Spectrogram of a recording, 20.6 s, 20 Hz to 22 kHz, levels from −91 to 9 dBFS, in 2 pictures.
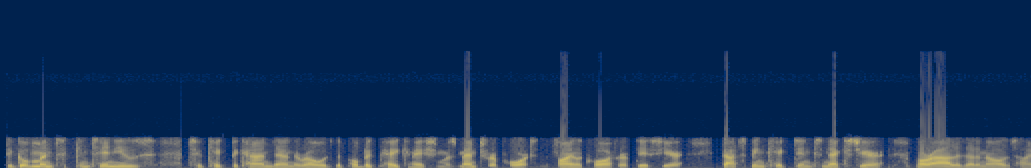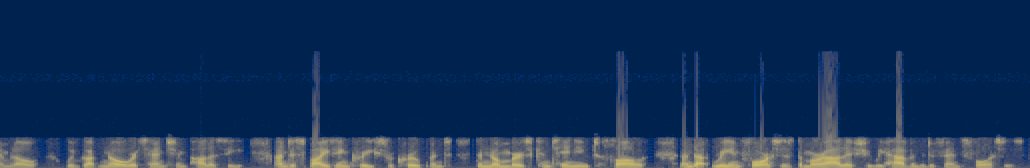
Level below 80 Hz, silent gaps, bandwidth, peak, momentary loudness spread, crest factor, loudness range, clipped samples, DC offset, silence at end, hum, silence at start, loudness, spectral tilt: -58 dBFS; none; 10 kHz; 0 dBFS; 11 LU; 18 dB; 4 LU; under 0.1%; under 0.1%; 0.1 s; none; 0.05 s; -18 LUFS; -6.5 dB/octave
